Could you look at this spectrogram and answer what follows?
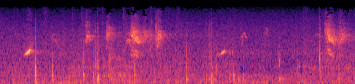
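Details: Eurasian tree sparrows greeting a man from a garden bench, with sharp high chirps and short twitters mixed with pattering taps and clicks close by.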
